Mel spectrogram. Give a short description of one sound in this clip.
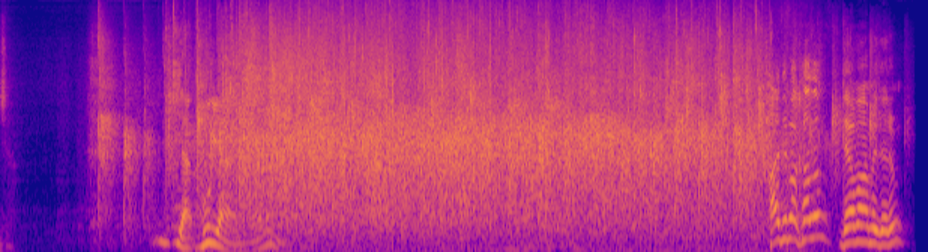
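A studio audience laughs and applauds loudly.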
